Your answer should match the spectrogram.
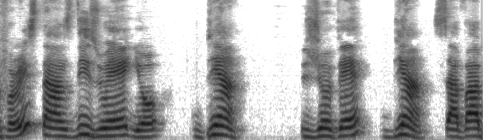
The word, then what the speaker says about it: bien: And then when you see ien or yen or e accent aigu as the acute accent with the en, we pronounce it as un. So for instance, this way your bien.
